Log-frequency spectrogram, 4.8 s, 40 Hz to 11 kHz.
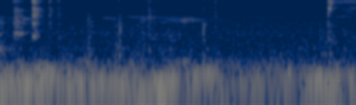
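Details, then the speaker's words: Polytron U-slim TV that fails to start, chassis opened and plugged in: a single faint power-supply chirp, then nothing, with the indicator lighting only once; B1 measured 50 V instead of the normal 115 V. "sudah terdengar teman-teman, cit gitu. Kita lihat indikatornya menyala hanya sekali saja."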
